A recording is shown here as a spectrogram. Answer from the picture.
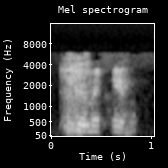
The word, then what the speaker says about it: Tchouaméni: There's a lot of rumours coming out of Liverpool just now that, is it too, I can't pronounce it, Tchouaméni? French midfielder? – Oh, I know what you mean, yeah. Got a lot of vowels in his name. He starts with T, C and H. – Tchouaméni.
